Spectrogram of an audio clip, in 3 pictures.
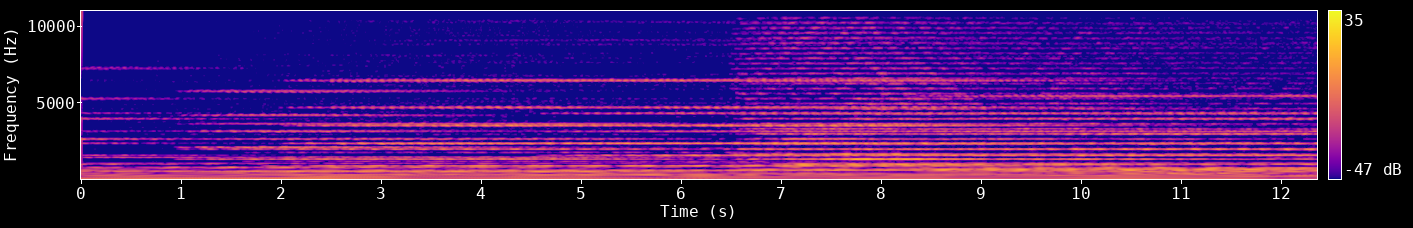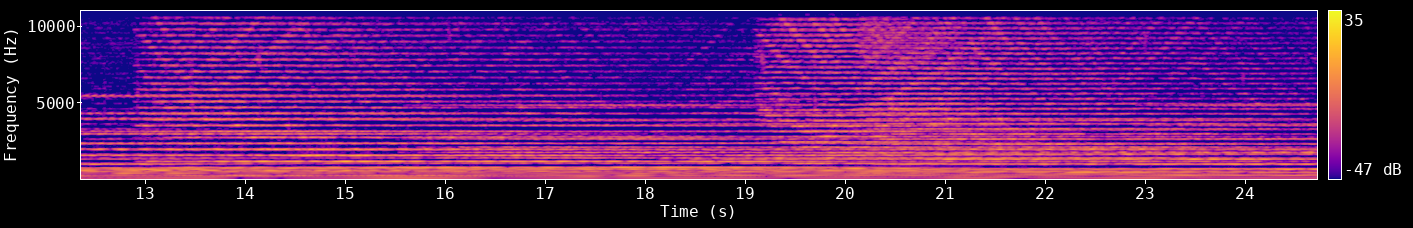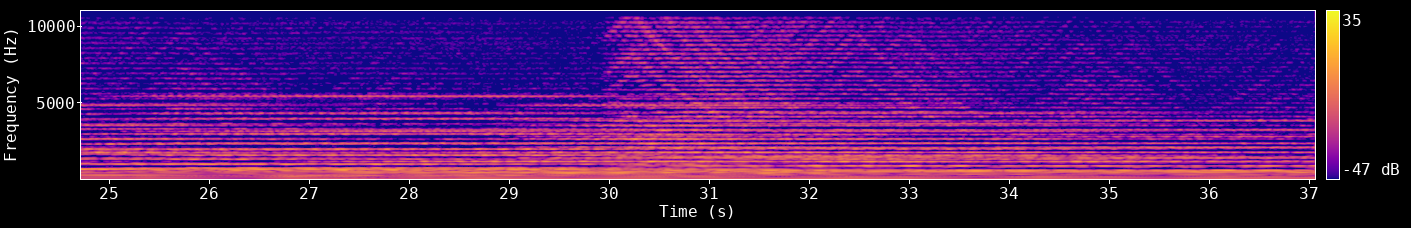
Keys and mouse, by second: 4.2 click, 5.5-8.0 drag, 8.8-10.0 drag, 11.3-13.2 middle drag, 13.6 Delete, 14.2 Delete, 16.5 ., 17.4 Left, 19.8 Right, 20.2 BackSpace, 20.6 BackSpace, 22.3-22.9 typing, 24.7-25.4 typing, 27.0 Return, 29.1-31.3 drag, 31.4 click, 33.0 click, 35.3 click.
